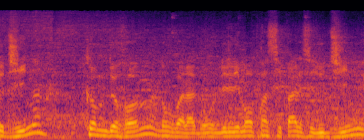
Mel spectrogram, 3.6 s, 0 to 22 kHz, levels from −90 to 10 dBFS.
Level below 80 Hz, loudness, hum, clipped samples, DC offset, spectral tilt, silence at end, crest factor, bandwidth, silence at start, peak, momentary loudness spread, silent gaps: -34 dBFS; -13 LUFS; none; under 0.1%; under 0.1%; -6 dB/octave; 0 s; 10 dB; 16 kHz; 0 s; -2 dBFS; 4 LU; none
